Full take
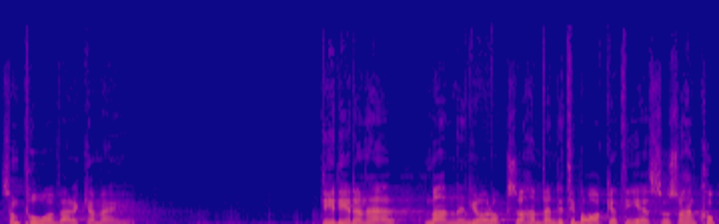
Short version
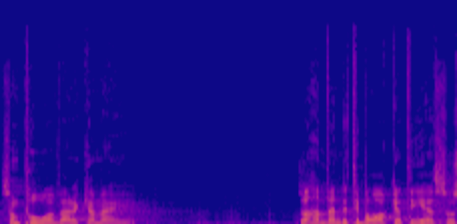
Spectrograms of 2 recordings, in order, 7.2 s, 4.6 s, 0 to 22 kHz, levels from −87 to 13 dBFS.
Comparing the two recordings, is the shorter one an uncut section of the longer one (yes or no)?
no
